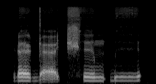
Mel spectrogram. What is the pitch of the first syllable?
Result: low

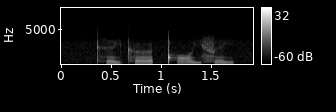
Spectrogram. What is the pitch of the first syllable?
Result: rising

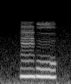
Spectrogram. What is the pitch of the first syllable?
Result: high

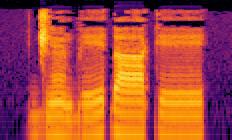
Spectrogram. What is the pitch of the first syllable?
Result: low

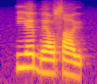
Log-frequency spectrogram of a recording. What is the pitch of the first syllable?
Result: high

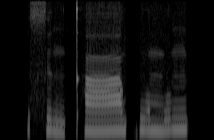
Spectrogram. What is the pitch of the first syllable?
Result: low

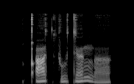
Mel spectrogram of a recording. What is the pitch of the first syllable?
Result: rising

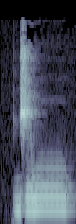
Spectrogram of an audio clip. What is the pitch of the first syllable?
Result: high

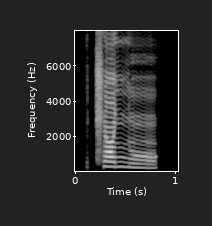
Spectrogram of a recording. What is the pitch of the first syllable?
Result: high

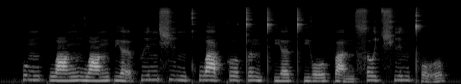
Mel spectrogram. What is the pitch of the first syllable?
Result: high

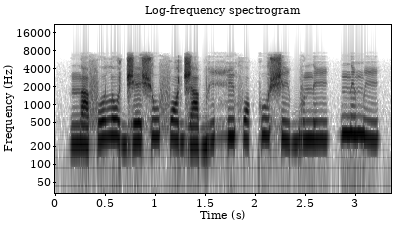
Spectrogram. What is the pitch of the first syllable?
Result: low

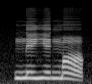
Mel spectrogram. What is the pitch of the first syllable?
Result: high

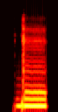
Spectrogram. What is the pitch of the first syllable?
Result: low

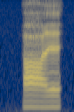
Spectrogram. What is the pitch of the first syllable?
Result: low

